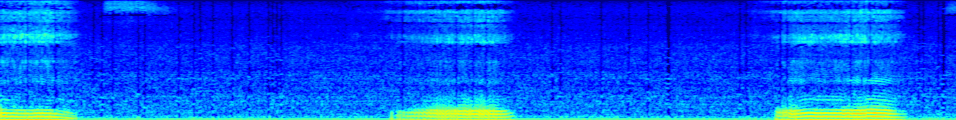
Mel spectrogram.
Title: Soothing Snoring Sound - Black Background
